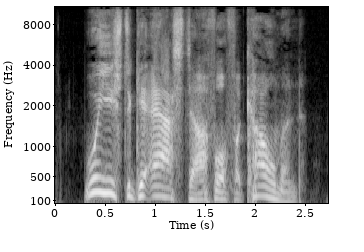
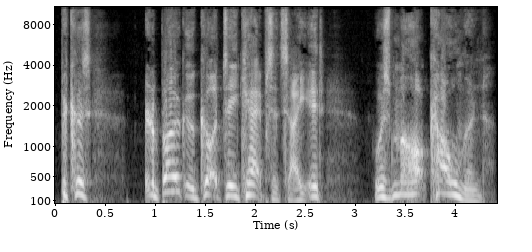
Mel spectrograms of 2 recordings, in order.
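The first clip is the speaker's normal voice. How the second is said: nervous; 8 semitones higher than usual. A narrator's reading. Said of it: "Keith began nervously".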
